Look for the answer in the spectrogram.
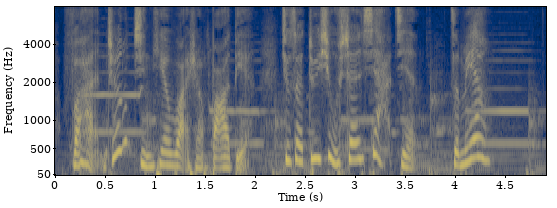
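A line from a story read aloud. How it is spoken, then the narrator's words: Grinning, cheerful. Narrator (Chinese): 严永乐笑嘻嘻地说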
